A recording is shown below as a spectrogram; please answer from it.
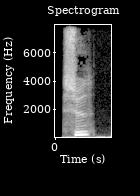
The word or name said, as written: syd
